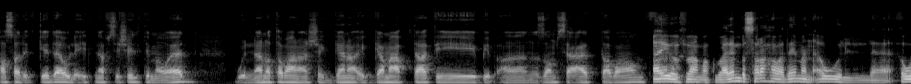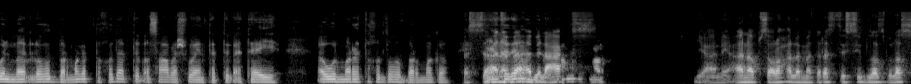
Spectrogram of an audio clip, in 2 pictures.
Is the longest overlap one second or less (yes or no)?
no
